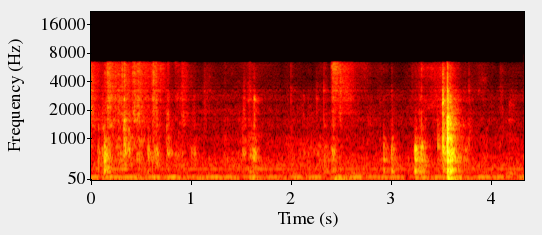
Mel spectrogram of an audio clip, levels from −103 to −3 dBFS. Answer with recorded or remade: remade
